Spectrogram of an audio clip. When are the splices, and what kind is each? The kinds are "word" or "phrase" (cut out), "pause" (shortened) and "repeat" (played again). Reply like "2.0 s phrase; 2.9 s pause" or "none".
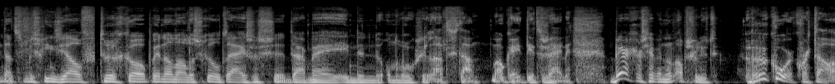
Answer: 0.9 s word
